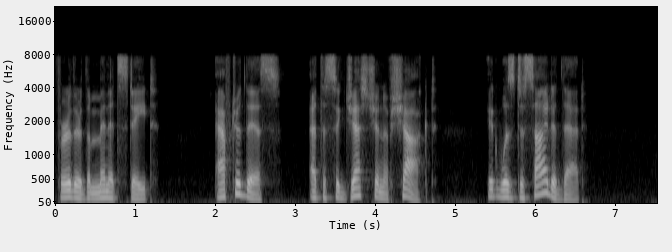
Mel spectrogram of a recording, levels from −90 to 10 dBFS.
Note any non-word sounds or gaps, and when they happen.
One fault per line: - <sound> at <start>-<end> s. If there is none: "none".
none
